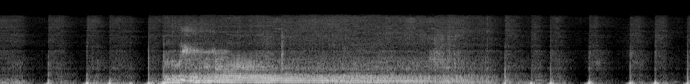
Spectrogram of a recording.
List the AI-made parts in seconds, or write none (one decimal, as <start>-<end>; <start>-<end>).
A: 0.0-6.9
